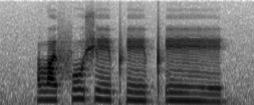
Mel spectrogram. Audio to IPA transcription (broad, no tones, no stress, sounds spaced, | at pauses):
lˠ e f o ʃ eː pʰ eː pʼ eː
